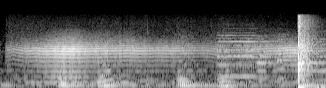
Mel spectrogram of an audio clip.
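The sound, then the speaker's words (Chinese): A mosquito whines with a steady, thin, high-pitched buzz that lasts throughout, ending in a sudden sharp slap near the end; hot weather with many mosquitoes about. “天哪，最近天气变好热，蚊子也变很多，一不手脚就被蚊子咬了。”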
